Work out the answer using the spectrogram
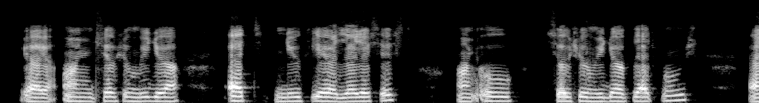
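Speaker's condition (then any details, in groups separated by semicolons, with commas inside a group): Spinal muscular atrophy type 2; type 2, progressive, severe disability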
